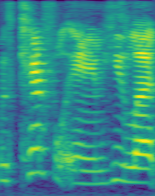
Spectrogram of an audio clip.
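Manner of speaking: plain reading voice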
